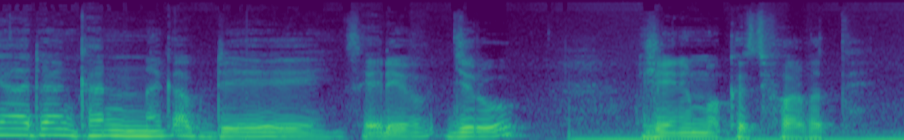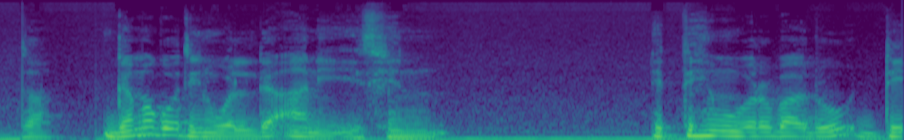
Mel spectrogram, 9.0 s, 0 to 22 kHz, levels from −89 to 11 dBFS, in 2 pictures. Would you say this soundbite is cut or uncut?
cut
